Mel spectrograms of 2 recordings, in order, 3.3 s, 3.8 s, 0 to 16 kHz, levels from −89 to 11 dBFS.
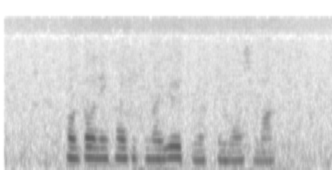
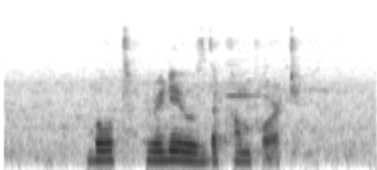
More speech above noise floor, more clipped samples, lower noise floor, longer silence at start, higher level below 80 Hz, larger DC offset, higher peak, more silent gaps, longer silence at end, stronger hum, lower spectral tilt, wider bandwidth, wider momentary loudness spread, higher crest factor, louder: second, 19 dB vs 35 dB; neither; first, -56 dBFS vs -52 dBFS; second, 0.05 s vs 0.85 s; about the same, -66 dBFS vs -62 dBFS; neither; second, -20 dBFS vs -2 dBFS; neither; second, 0 s vs 0.85 s; neither; second, -6.5 dB/octave vs -8.5 dB/octave; first, 11.5 kHz vs 7.6 kHz; first, 20 LU vs 15 LU; about the same, 18 dB vs 18 dB; second, -38 LUFS vs -18 LUFS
